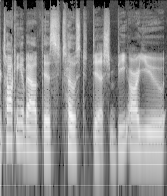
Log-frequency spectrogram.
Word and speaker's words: bruschetta: We always pronounced bruschetta with a K. And I've been, you know, everywhere it seems people pronounce it bruschetta with like a CH kind of sound.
